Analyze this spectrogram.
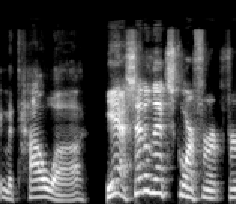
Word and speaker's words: Mettawa: Costco in Mettawa, and my wife and daughters say it's Metawa. What's the story? Metawa. You're right, Metawa? Joe. Yep. Okay. I got it right. I think if you're not, well, how do you say this right? Probably if you're not from the village, then you say it Mettawa real fast, right?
